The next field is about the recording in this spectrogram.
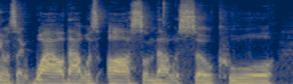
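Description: A man speaks at a fairly quick pace in a plain, everyday voice. The recording is very clean, with a silent background. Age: 20s. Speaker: podcast co-host and college student. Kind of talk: casual chat. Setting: studio.

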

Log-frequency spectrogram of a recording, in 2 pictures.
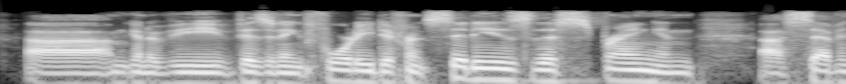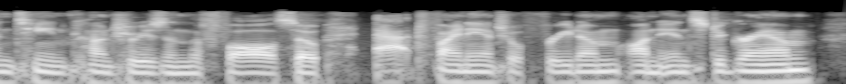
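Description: A man's fairly low voice in monotone, flat intonation at a moderate pace. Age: 30s. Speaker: personal finance author and blogger. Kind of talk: interview.

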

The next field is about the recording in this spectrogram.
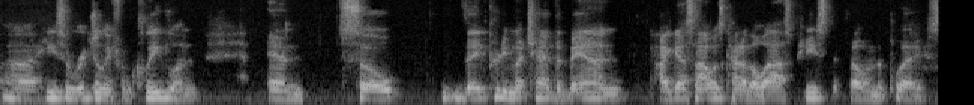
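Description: His intonation is fairly even. The man's voice has a somewhat breathy quality. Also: medium pitch for a man, moderate pace. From Louisiana, Shreveport. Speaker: music producer. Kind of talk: casual chat.

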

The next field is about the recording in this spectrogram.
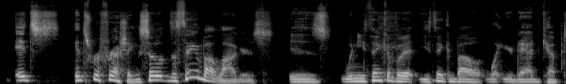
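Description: A man with an American accent speaks at a fairly quick pace, his voice somewhat breathy. His pitch swings very widely, and the recording is very clean against a silent background. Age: middle-aged. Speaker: podcast host. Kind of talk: casual chat. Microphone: too close to the mic at times.

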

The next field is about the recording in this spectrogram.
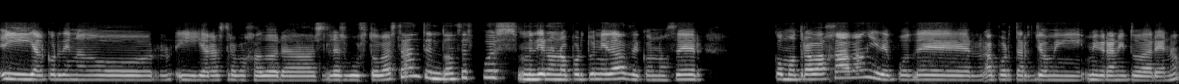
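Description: Her voice fairly high and her intonation fairly even, a woman speaks at a fairly slow pace. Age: 20s. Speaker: social integration worker. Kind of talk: casual chat.

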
